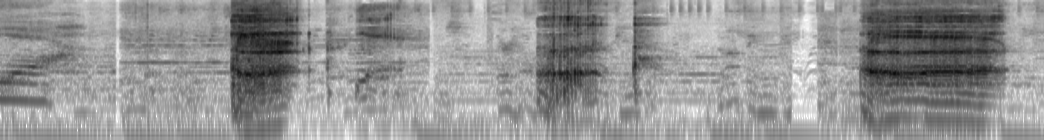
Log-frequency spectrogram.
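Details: Girl burping: three loud, long, deep belches with music playing in the background; burping.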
